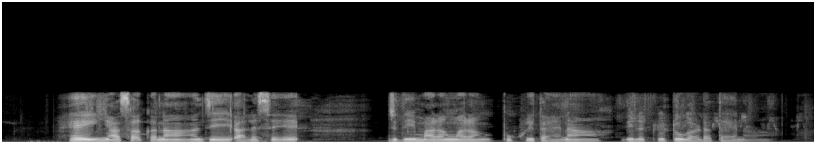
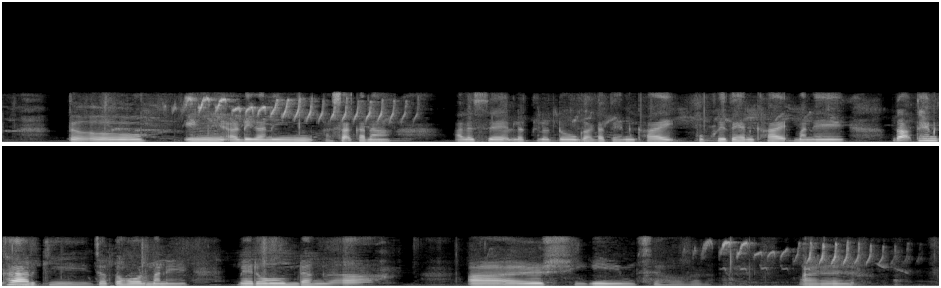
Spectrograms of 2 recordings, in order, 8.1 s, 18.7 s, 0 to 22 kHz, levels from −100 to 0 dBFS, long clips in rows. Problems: constant background noise, background conversations at intervals, low volume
